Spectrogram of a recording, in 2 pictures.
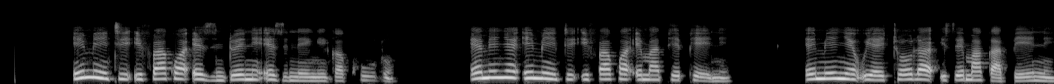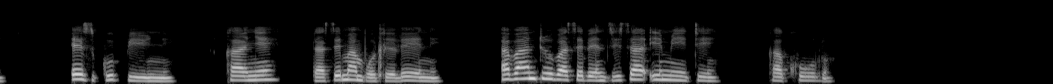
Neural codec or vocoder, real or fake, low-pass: none; real; 7.2 kHz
